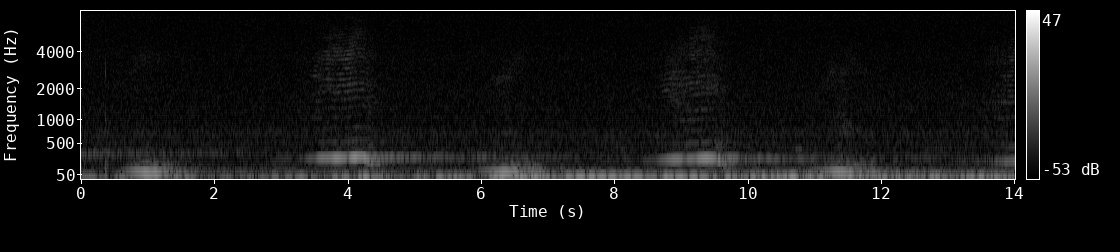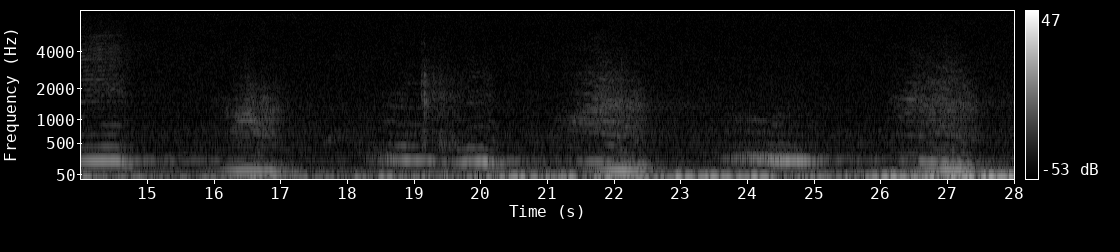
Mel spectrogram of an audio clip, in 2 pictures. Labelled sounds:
3.6	4.3	humpback whale, 1.6 to 3.9 kHz
6.2	6.5	humpback whale, 2.2 to 2.6 kHz
8.6	9.5	humpback whale, 1.7 to 2.7 kHz
11.2	11.5	humpback whale, 2.5 to 3.0 kHz
13.6	14.7	humpback whale, 0.83 to 5.4 kHz
16.1	16.7	humpback whale, 0.90 to 1.4 kHz
18.8	20.1	humpback whale, 0.80 to 2.3 kHz
21.2	22.2	humpback whale, 0.80 to 1.6 kHz
24.0	24.3	humpback whale, 0.93 to 1.1 kHz
26.1	26.9	humpback whale, 0.99 to 1.8 kHz

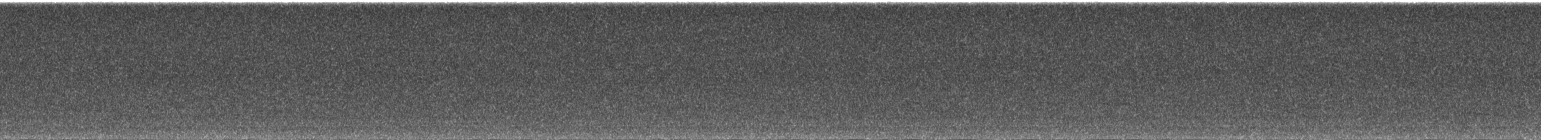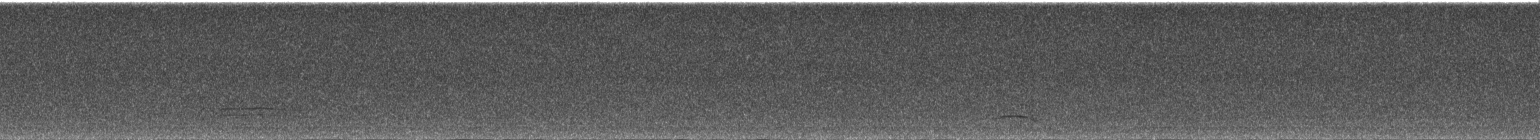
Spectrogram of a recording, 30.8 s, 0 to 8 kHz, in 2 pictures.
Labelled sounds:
17.6	18.2	killer whale, Bigg's (transient), 1.7 to 1.9 kHz
25.4	25.7	killer whale, Bigg's (transient), 1.3 to 1.4 kHz

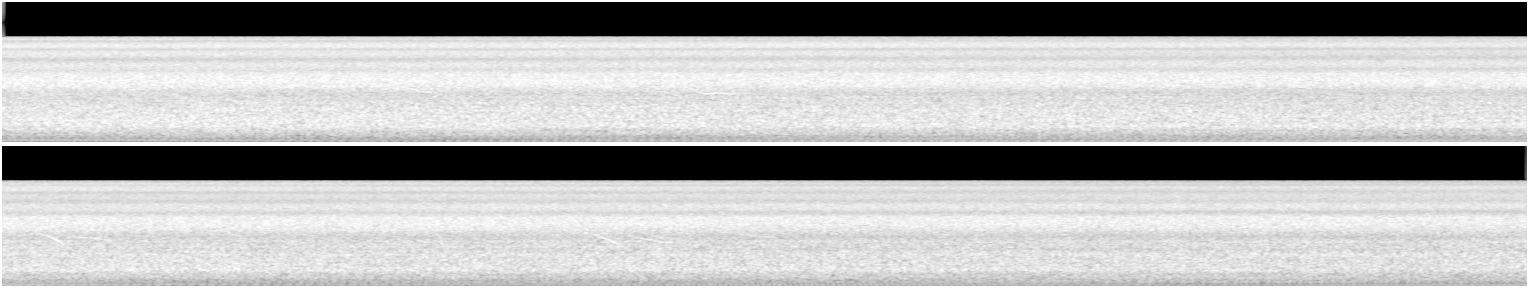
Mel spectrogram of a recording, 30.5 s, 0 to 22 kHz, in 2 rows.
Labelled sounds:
3.8	4.4	killer whale, Bigg's (transient), 0.81 to 2.2 kHz
6.7	7.6	killer whale, Bigg's (transient), 0.63 to 2.9 kHz
15.5	16.5	killer whale, Bigg's (transient), 0.49 to 2.1 kHz
21.0	22.0	killer whale, Bigg's (transient), 0.72 to 2.2 kHz

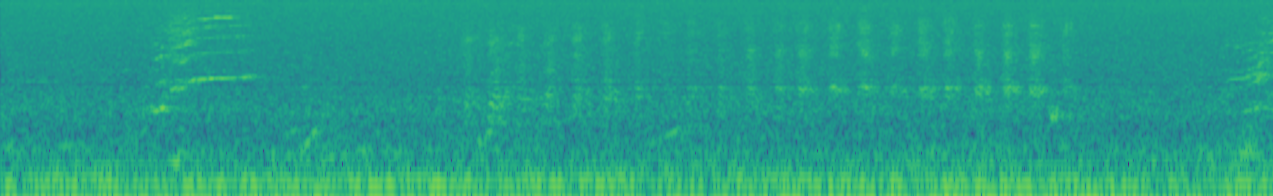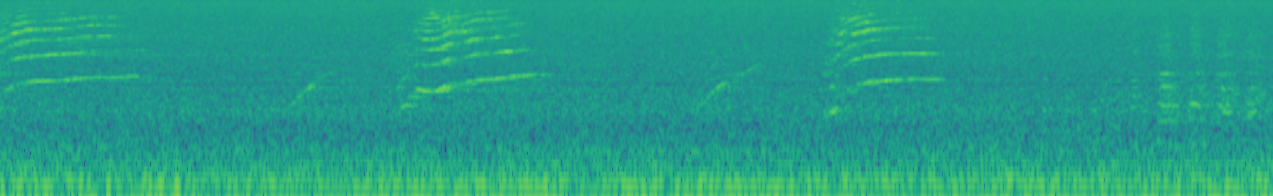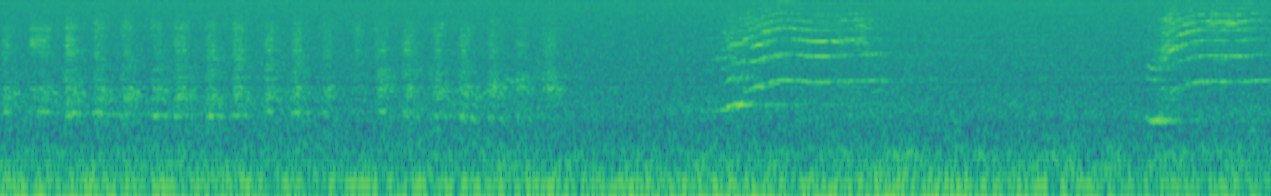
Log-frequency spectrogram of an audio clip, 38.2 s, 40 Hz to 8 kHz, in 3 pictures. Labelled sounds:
1.7	2.6	humpback whale, 0.80 to 5.0 kHz
12.2	14.1	humpback whale, 0.80 to 5.0 kHz
16.9	18.1	humpback whale, 0.80 to 6.1 kHz
20.1	22.1	humpback whale, 0.80 to 5.1 kHz
30.3	30.8	humpback whale, 0.80 to 1.1 kHz
32.6	35.1	humpback whale, 0.80 to 7.5 kHz
37.0	38.1	humpback whale, 0.80 to 6.4 kHz

